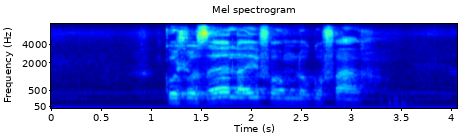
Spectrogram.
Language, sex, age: Zulu, male, 20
